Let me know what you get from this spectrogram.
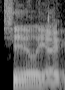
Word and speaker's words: Celio: Celio, who joins us today on the Super Dad Show for episode 35.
